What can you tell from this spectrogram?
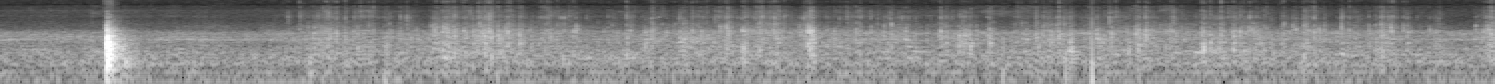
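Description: A sharp knock about a second in as the measuring cup is set down, then the crinkle and rustle of a zip-top plastic bag being handled and squished as raw chicken chunks are worked in hot sauce.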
